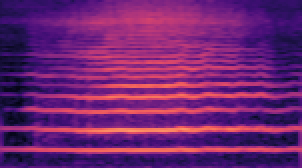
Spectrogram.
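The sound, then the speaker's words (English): A voice imitates a mosquito with a steady, nasal, high-pitched buzzing whine, held without a break for about two seconds, swelling slightly in the middle. No talking. “Because if you're really annoying on the internet, you know, that's like being a fly or being a mosquito.”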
